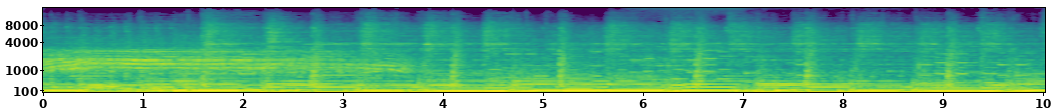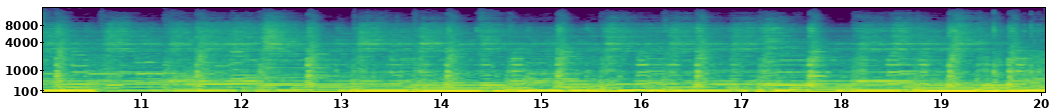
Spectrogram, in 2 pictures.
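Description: Loud music with a heavy bass line and a steady drum beat, guitar-like tones over it; a melodic line rises over the mix in the first few seconds, and the sound dips briefly about halfway through.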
